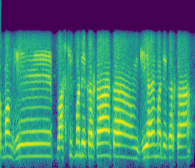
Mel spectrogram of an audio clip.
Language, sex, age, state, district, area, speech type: Marathi, male, 60+, Maharashtra, Akola, urban, conversation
